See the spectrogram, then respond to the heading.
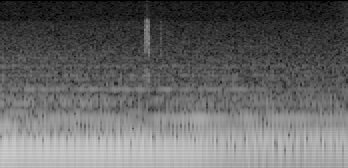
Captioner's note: phone camera clicks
